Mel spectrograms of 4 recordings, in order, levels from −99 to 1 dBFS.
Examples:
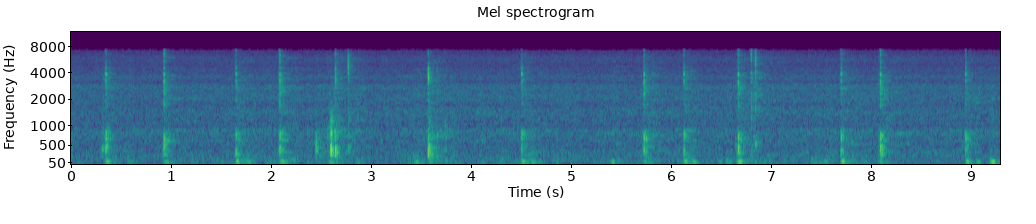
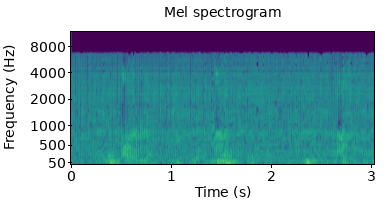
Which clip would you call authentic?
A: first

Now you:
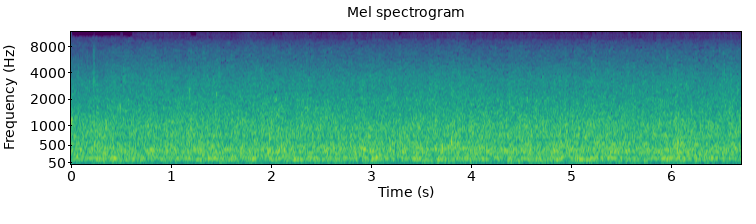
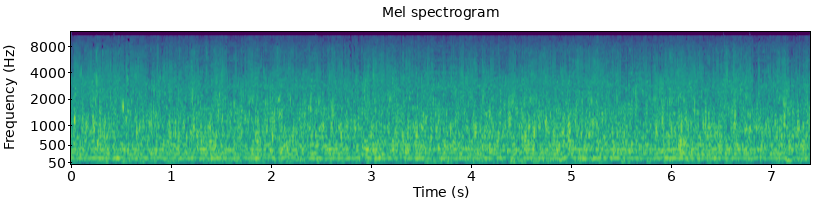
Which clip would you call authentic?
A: first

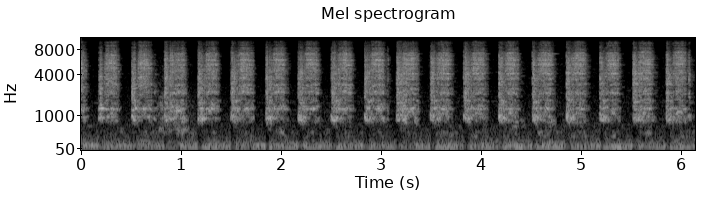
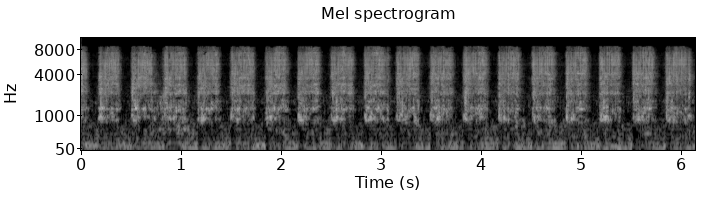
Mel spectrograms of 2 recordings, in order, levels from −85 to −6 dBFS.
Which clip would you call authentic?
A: first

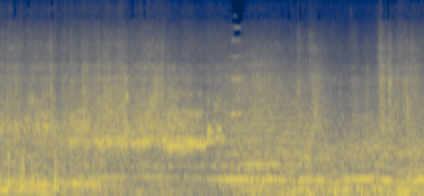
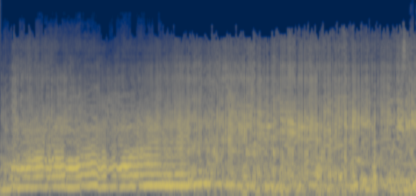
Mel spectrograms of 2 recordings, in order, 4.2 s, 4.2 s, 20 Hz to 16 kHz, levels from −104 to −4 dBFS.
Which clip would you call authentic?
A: first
